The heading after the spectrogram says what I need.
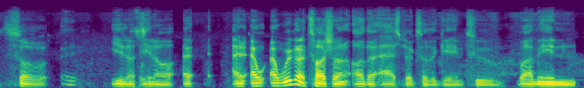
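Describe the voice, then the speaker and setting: A man's voice: low voice, a little fast, a little mellow. A man co-hosting a sports talk show, chatting casually with frequent stammered restarts. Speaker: podcast co-host.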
